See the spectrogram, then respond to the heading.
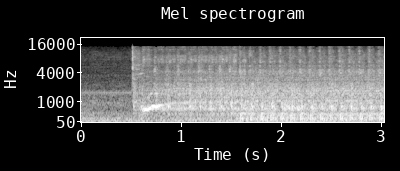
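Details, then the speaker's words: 2004 EZ-GO gasoline golf cart, no-start after driving through a deep puddle: starter cranks steadily for a few seconds but never catches; weak spark, and the light green ignition feed from the foot pedal switch drops out, suggesting a bad contact between battery, foot switch and ignition switch. "nope we still have a dropout very interesting so on this light green wire we don't see a good voltage"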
